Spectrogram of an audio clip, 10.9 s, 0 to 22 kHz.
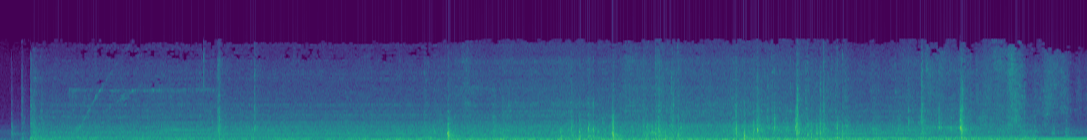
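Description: Brother HL-L2405W laser printer printing, a steady mechanical whirr with a low hum starting just after the beginning, and a few sharp clicks as the paper feeds through.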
